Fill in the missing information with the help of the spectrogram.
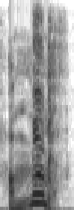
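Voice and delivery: triumphant bawl. A narrator's reading. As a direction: crow it out. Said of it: "bawled Professor Small triumphantly".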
